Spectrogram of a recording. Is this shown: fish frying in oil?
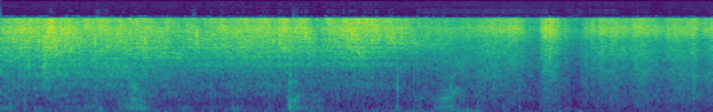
yes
